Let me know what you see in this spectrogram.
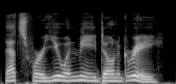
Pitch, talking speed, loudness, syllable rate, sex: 165 Hz, 240 wpm, -17 LUFS, 5.7 syllables/s, male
